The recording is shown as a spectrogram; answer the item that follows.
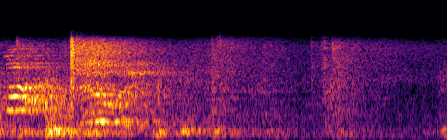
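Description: Karate sparring on a wooden dojo floor: two sharp thuds from strikes and stamping feet in the first half-second, then fainter taps, with voices shouting over them.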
